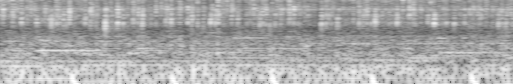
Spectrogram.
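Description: Tap water runs steadily into a sink while a child's face and hands are washed, a continuous close splashing gush with no talk.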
